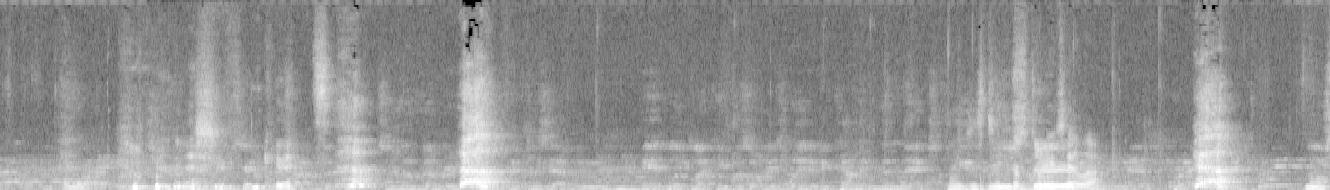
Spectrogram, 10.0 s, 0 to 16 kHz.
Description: Our 7 month old baby girl hears Grandma's hiccups and tries mimicking them.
